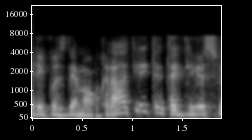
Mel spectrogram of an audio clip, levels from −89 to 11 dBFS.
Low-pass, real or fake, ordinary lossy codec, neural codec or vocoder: 7.2 kHz; fake; AAC, 48 kbps; codec, 16 kHz, 2 kbps, X-Codec, HuBERT features, trained on general audio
